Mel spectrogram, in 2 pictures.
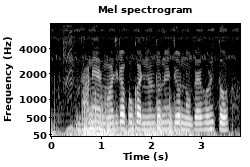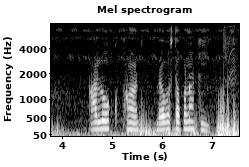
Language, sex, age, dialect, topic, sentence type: Bengali, male, 36-40, Northern/Varendri, agriculture, question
